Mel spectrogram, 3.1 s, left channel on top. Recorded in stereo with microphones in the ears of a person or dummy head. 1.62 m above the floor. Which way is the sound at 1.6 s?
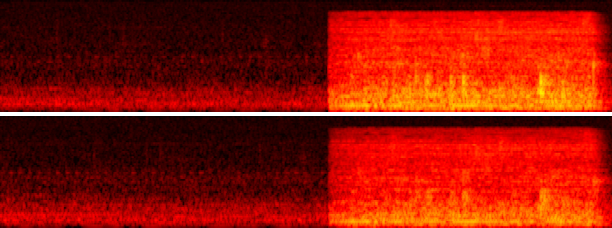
35° left (ahead or behind).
